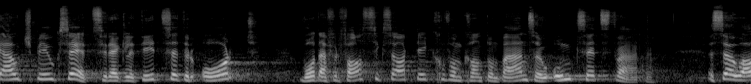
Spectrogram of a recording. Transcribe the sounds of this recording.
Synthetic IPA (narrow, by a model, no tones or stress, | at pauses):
æʊtʃpɪːwksɛt͡sɾɛɡlətɪt͡sədəɾɔrt | ʋodæfəɾfɑsɪksɑɾtɪkχl̩ˠfɔmkʰɑnt̪onbæːɾnsœwʔʊmksɛt͡stʋæ̰ːrd̥ə | əsːœɑ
